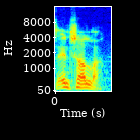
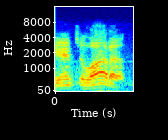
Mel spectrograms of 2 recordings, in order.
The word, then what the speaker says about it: inshallah: Yes, inshallah. Do you say that all the time? Yeah. So you say enchilada. No, inshallah. Inshallah.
